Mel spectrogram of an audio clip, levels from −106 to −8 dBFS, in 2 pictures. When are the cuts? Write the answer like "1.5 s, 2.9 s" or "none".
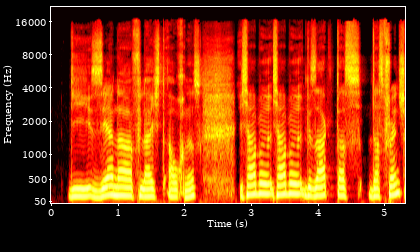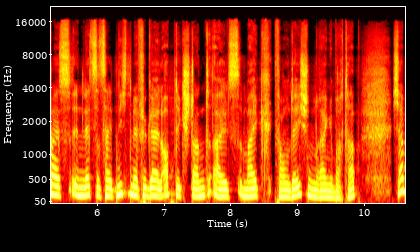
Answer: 2.0 s, 3.3 s, 8.7 s

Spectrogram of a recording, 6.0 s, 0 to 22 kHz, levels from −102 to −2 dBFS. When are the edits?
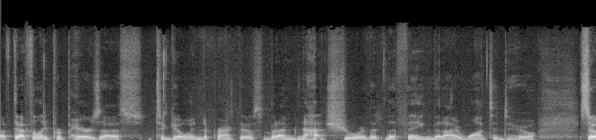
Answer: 3.0 s, 3.8 s

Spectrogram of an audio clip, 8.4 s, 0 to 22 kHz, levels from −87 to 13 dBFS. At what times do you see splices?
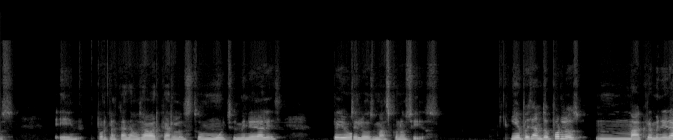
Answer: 1.4 s, 2.4 s, 4.4 s

